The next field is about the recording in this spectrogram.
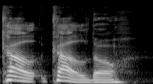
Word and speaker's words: caldo: Caldo. – Is it caldo? – Caldo. I believe so. You want me to check? – Yeah. We don't have to check right now. – Hot in Italian. Caldo.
